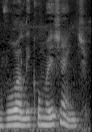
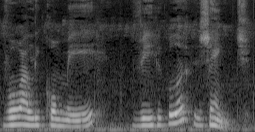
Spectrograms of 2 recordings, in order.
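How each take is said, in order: First: "comer gente" joined, falling at the end; no comma pause. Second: Slow "Vou ali comer", pause, "vírgula", pause, falling "gente"; comma pause. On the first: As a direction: say "Vou ali comer gente" straight through. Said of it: "ele fica dessa forma". ("Vou ali comer gente" direto, sem pausa) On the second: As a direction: hold "comer", then set "gente" apart. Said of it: "a frase correta deveria ficar assim". ("Vou ali comer" devagar, pausa, depois "gente" separado) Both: Shown as a demonstration.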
